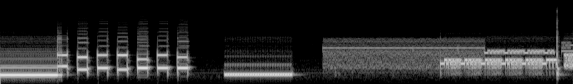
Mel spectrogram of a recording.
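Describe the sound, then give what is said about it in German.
A dial-up modem dials a quick run of touch-tone beeps, holds a steady tone, then breaks into loud hissing, screeching handshake noise while connecting to the internet. It is clear, with no voices. “Eines, was immer wieder erwähnt wird, sind natürlich die ersten Internetzugriffe über die Modem, die komisch gesurrt und gepfiffen haben.”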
